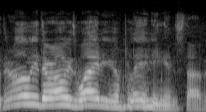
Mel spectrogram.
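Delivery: high put-on griping voice; mock whining general. Retelling the general griping about allies, high mock whine. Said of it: "He's like".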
